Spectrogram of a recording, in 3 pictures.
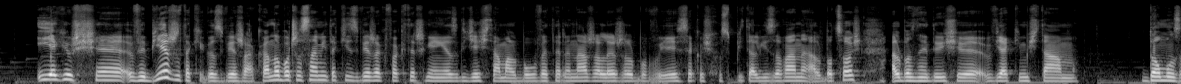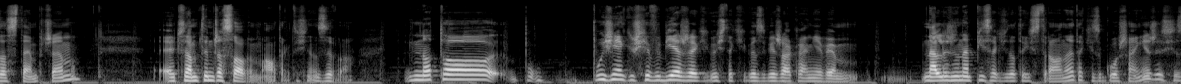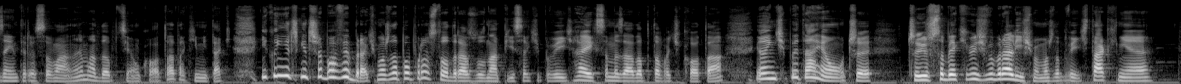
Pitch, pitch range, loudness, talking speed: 165 Hz, 155-200 Hz, -18 LUFS, 170 wpm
